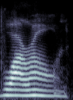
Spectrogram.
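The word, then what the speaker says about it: Boiron: readily available is by a French company called bon that's spelled b i r o n Bon they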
